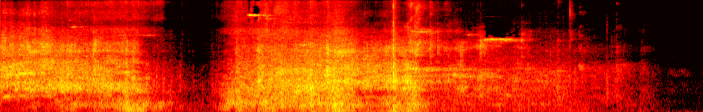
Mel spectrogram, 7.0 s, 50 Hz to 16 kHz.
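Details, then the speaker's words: 18x8 CHI garage door, model 5983, insulated steel: loud rumbling roll with rattly clatter from bad roller bearings as the door travels, far too loud, before replacement with 13-ball-bearing nylon rollers. "I want you to train your ear to the bearings in the wheels. That is way too loud."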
